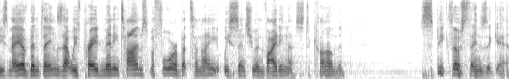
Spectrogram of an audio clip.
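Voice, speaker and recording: At a moderate pace, a man with an ordinary speaking voice talks in a fairly high pitch with fairly even intonation and big swings in loudness. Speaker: church prayer leader. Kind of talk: fervent congregational prayer. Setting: church. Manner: earnest, heartfelt, pausing and repeating phrases.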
